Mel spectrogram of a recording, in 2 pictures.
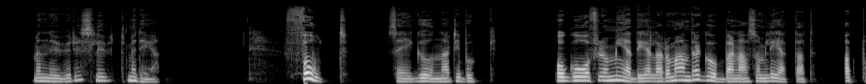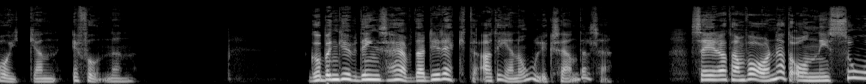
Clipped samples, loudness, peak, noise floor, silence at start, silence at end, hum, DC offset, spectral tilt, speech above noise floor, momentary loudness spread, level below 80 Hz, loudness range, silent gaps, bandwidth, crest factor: under 0.1%; -18 LUFS; 0 dBFS; -78 dBFS; 0.35 s; 0 s; none; under 0.1%; -6 dB/octave; 60 dB; 17 LU; -58 dBFS; 9 LU; none; 16 kHz; 18 dB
